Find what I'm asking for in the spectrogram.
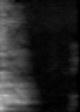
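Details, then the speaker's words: Adult's single strong, sharp voluntary cough on request during a bedside swallow evaluation for occasional acid reflux, fading quickly; judged nice and productive, adequate for clearing the airway. "perfect okay so that was nice and productive and I'm confident that you would be able to do that"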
